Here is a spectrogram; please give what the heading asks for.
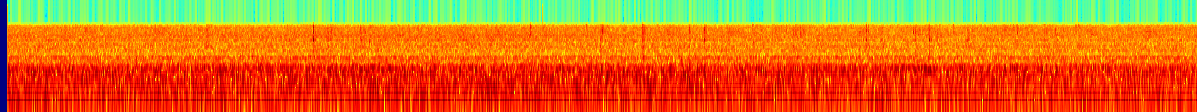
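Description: Steady low rumbling noise like a fan or distant traffic, with only faint scattered ticks and no clear animal call.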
